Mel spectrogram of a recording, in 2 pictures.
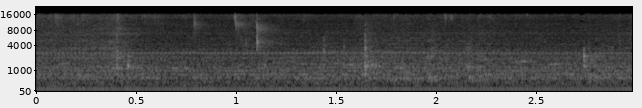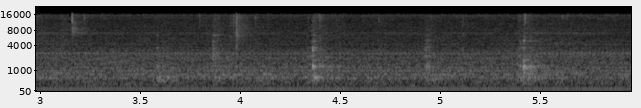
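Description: Scattered light taps and clicks of fingers and diced peach pieces against a wooden cutting board as the cubes are gathered up by hand, over a steady low hum.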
